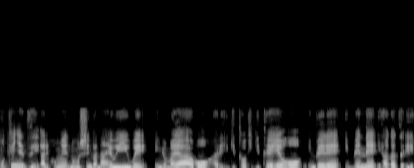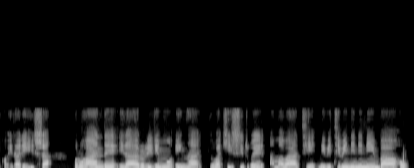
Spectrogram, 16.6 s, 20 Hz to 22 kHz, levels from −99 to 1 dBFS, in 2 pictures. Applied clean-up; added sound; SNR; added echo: none; none; none; none.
